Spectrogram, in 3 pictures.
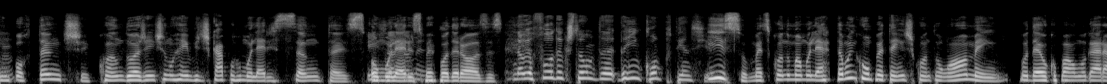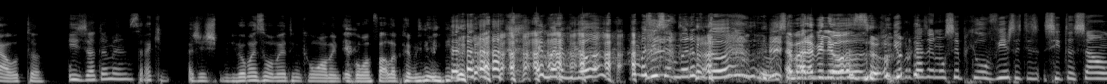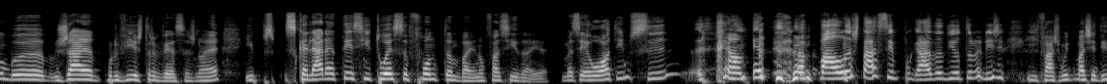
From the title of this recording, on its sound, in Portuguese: episódio ao vivo de Lisboa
